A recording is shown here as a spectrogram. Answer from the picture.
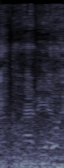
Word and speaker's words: Buhari: Buhari. Buhari. No, I think it's pronounced Buhari.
